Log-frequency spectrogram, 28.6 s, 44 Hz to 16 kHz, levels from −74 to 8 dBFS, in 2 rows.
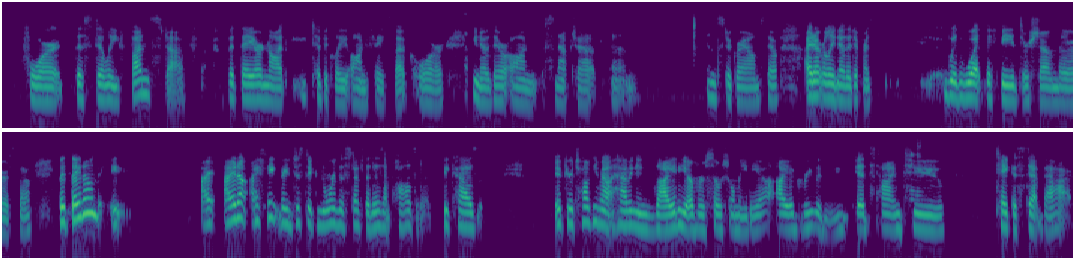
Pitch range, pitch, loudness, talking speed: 160-205 Hz, 175 Hz, -27 LUFS, 150 wpm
